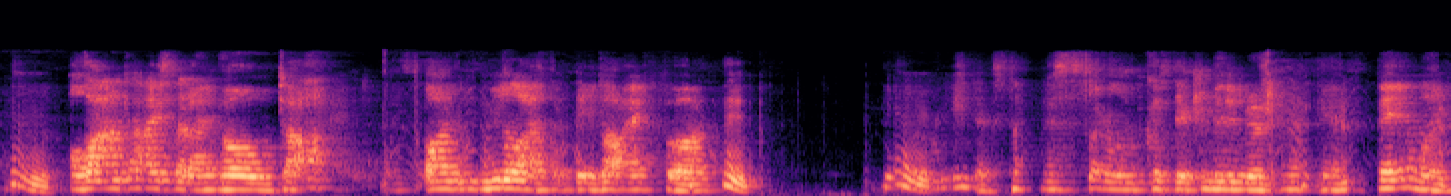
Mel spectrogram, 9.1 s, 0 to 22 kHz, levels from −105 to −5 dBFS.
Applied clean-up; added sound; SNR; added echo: neural mask model DeepFilterNet 3.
